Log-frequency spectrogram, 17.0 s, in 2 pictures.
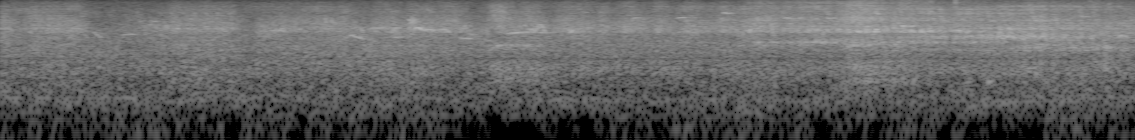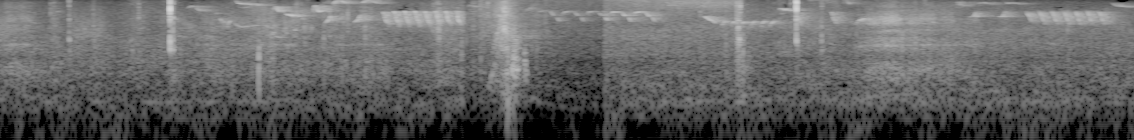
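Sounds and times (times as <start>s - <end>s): small birds chirping: 0.0s - 17.0s
steady outdoor hiss: 0.0s - 17.0s
sharp clicks: 8.8s - 12.5s, 13.7s - 14.9s.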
